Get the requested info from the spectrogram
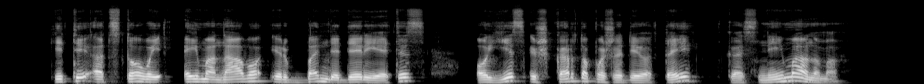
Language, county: Lithuanian, Šiauliai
